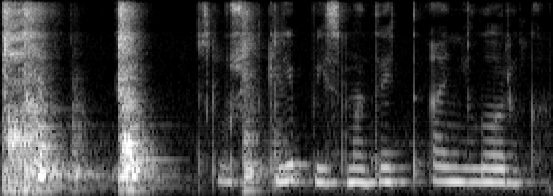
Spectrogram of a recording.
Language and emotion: Russian, neutral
